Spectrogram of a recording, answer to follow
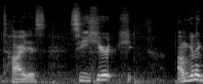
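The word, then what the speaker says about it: Tidus: Sorry, everyone in the comments last time told me I needed to pronounce it Tetus. Um, but I don't know. When I was playing this game growing up and stuff, I always pronounced it Titus.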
